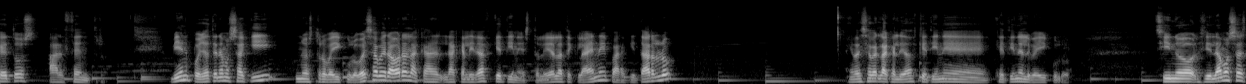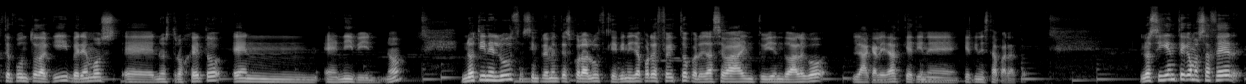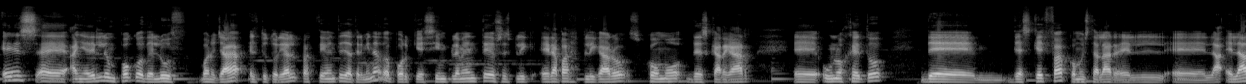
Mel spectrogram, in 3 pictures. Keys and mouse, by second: 1.6 middle drag, 3.0-3.3 middle drag, 3.5 shift+middle click, 4.2 shift+middle click, 5.8 n, 7.3 shift+middle click, 8.9 shift+middle drag, 9.3 middle click, 10.4 shift+middle click, 12.9 click, 14.1 click.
